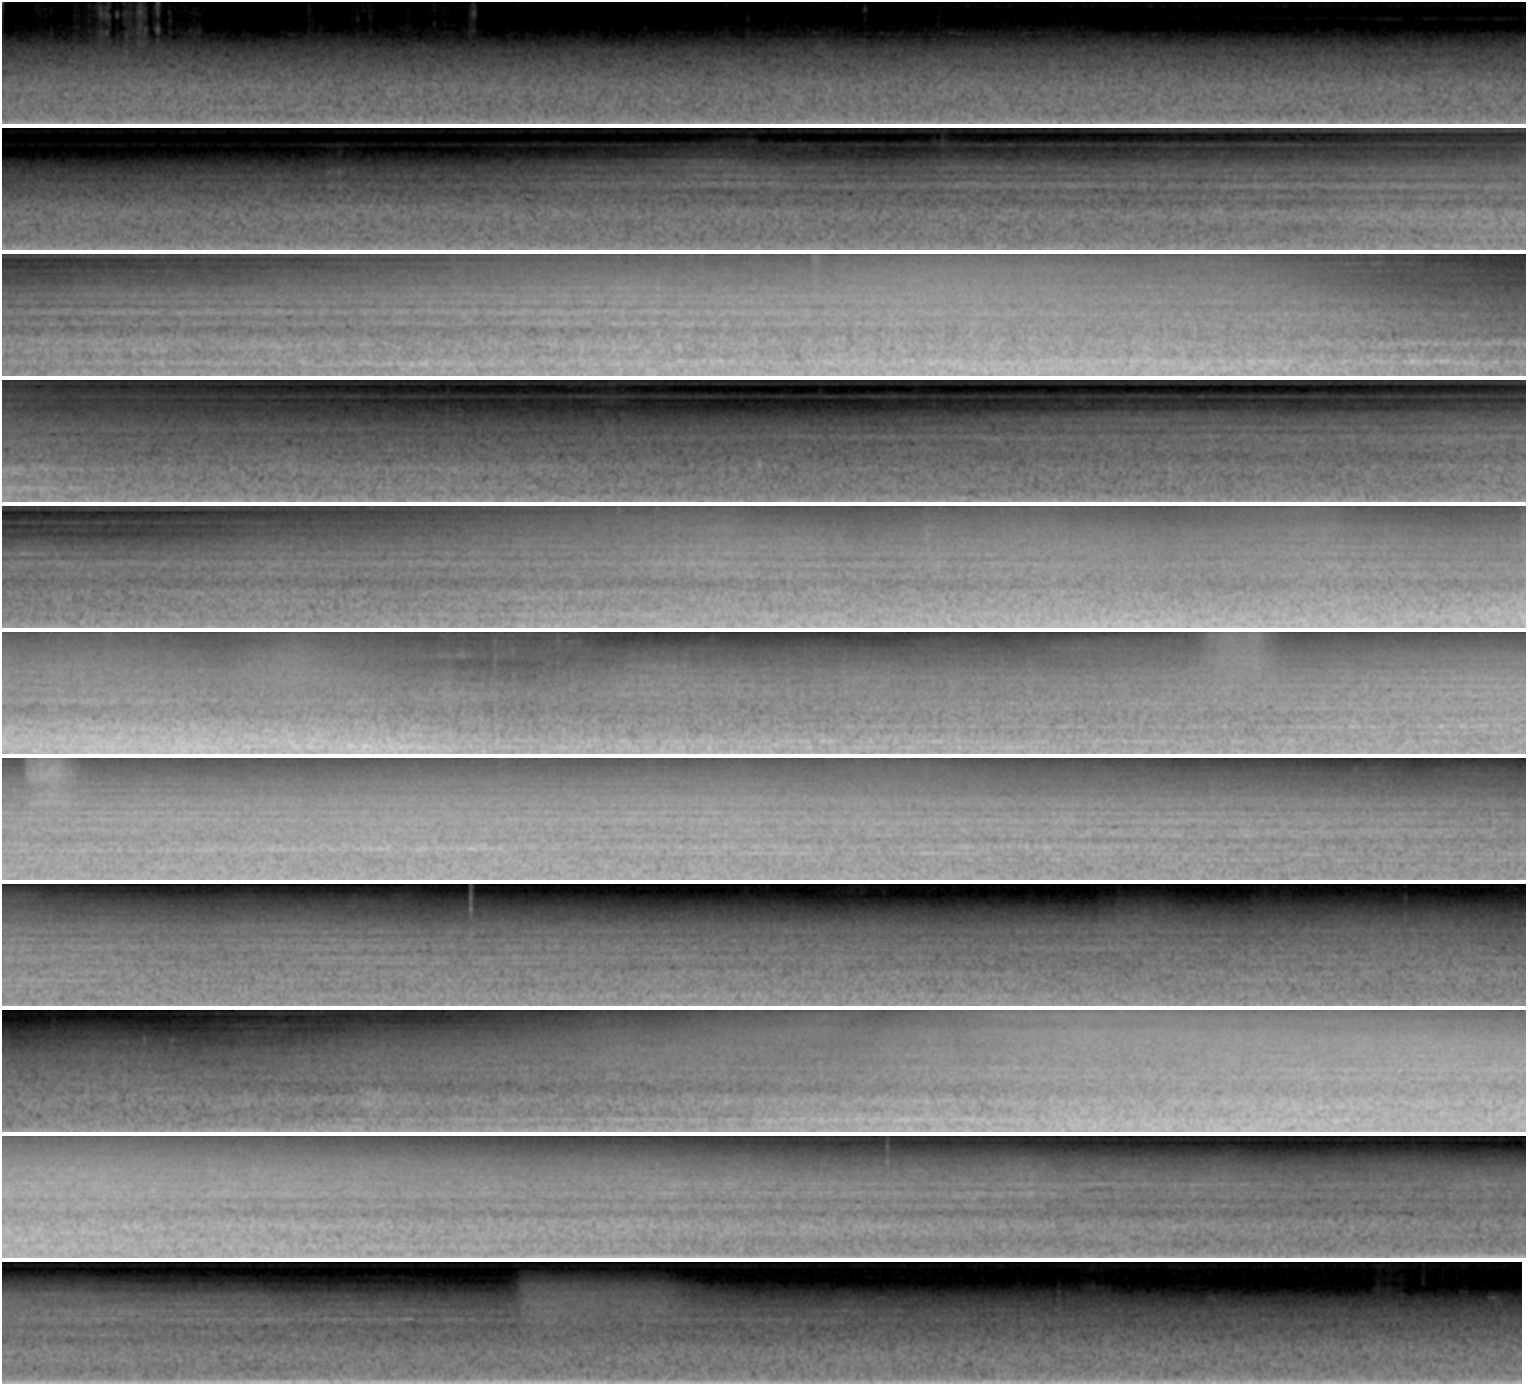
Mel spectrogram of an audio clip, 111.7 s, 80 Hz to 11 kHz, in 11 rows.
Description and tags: BLODIGT AT06 1
Recorded on a distance of about 10m of the railway using a MKH60 and a SoundDevices 744T HD recorder.
city-noice, commuter-train, railway, railway-ambience, trains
